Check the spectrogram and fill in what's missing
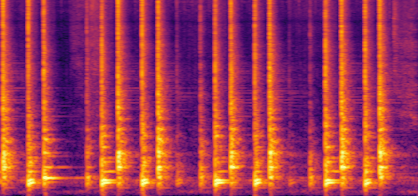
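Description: The itotele pattern for ChachaElekefuñ is played on a conga drum as a steady stream of close, crisp hand strikes, with open tones and slaps in a syncopated repeating rhythm and no other sounds.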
